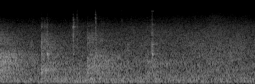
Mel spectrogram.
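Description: A metal wrench knocks against engine parts.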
